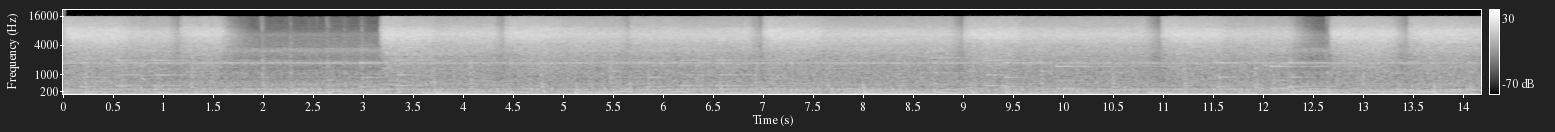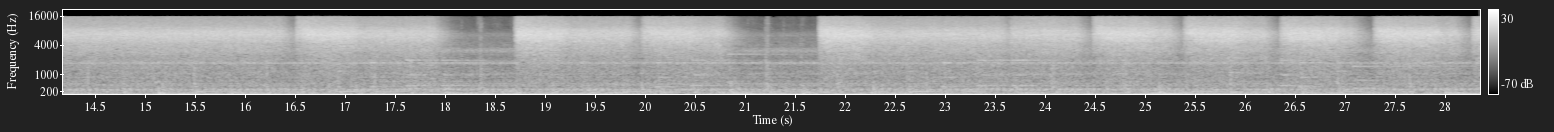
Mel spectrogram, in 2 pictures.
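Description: Compressed-air paint spray gun hissing as it sprays paint onto a plastic car bumper. The trigger is let off a few times: the hiss stops for about a second, about two seconds in and twice around three-quarters of the way through, and briefly near the middle.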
